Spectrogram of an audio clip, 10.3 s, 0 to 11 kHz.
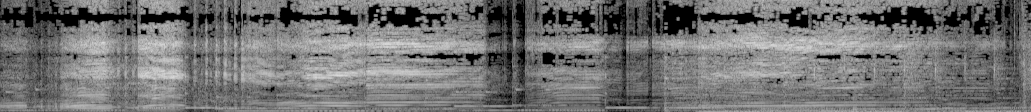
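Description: Background music over a KTM 50 SX mini motocross bike's small two-stroke engine revving up and down again and again, with a low rumble coming in from about seven seconds in.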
